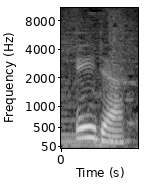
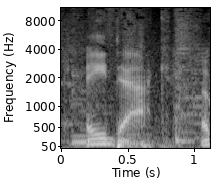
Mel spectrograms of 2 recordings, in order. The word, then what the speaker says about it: Adak: Adak. – Adak.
